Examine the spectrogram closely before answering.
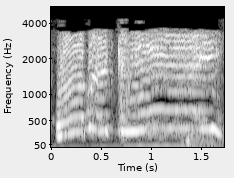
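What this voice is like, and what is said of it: Yelling into a phone. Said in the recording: “you're yelling into the phone”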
